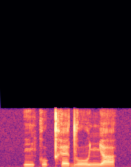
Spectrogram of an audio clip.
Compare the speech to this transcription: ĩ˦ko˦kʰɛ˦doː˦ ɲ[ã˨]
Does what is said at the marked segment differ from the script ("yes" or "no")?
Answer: yes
